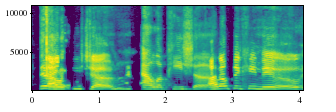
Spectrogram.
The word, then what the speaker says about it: alopecia: Appalachia? No, it's oh my gosh. It's Appalachia. Hold on, wait, girl. I had this in my mind. You can cut this part out, right? Alopecia. Alopecia. Alopecia.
